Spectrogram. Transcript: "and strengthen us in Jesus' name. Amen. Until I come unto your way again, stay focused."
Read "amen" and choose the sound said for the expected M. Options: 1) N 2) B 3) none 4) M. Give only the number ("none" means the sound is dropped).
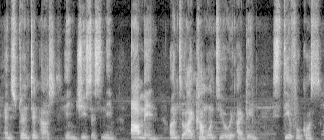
4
